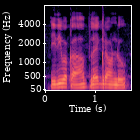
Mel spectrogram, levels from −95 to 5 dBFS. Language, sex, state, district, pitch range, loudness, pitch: Telugu, male, Andhra Pradesh, Chittoor, 105-120 Hz, -23 LUFS, 115 Hz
